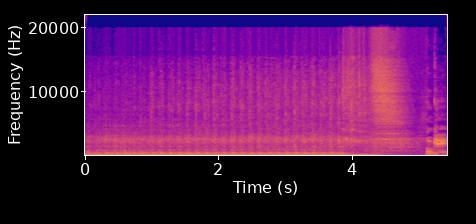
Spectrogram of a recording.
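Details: Gen 3 Hemi V8 in a 1952 Dodge pickup after fuel pump priming, with newly hung exhaust and wired key switch: fires and settles into a steady, even rumbling idle with a regular beat, no knocks or skips; normal idle.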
